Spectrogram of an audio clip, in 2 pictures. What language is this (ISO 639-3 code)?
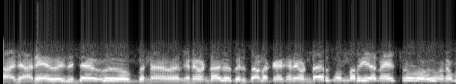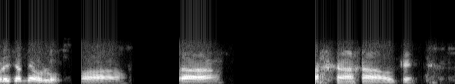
mal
